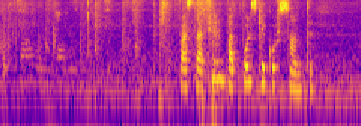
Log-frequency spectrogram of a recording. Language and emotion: Russian, neutral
